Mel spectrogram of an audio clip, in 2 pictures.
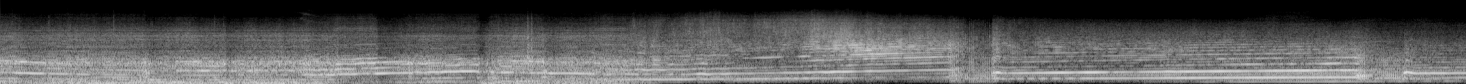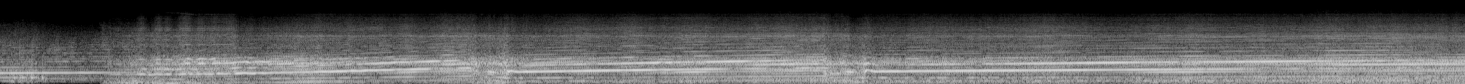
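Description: Maserati MC12 Corsa's V12 engine at racing speed. Its pitch falls at first, then climbs repeatedly through a series of upshifts, each marked by a brief break. The middle part is heard from beside the track as the car accelerates past, the rest from inside the cockpit.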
